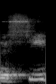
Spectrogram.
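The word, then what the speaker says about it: receipt: इ र ट अच्छा यह जो वर्ड है इसको हम रिसी कहते है इसमें प जो है व साइलेंट है हम रिसी नहीं कहते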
